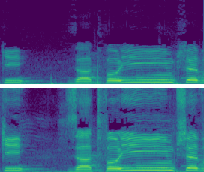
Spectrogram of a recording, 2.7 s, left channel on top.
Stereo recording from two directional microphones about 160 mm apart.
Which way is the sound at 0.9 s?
25° right (ahead or behind).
